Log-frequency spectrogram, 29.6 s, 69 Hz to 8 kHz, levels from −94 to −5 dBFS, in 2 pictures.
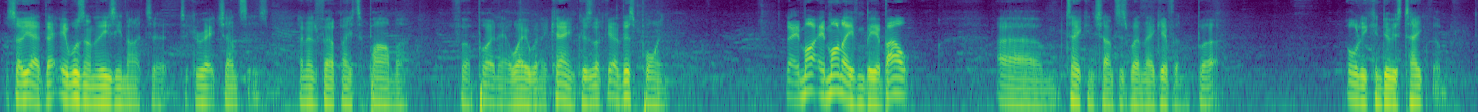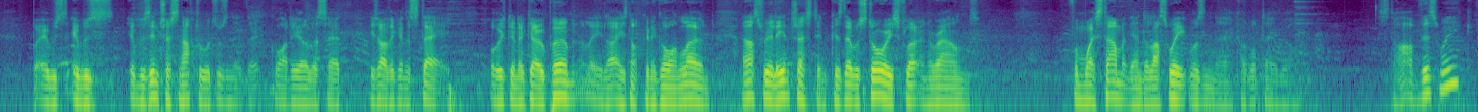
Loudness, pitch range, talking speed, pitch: -24 LUFS, 95-115 Hz, 230 wpm, 100 Hz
